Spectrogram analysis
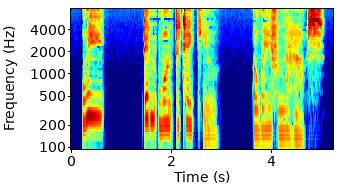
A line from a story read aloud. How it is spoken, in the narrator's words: he whispers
